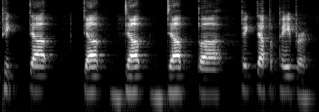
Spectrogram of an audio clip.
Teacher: this word alone is picked but when we link almost always we change it back to a d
